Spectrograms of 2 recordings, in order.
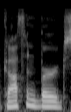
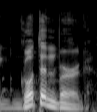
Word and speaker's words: Gothenburg: So we have an email from Christian in Gothenburg, Sweden. – I'm going to say Gothenburg, Sweden. – Gothenburg? – I don't think you pronounce TH like TH in English.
